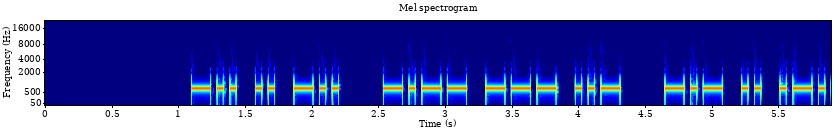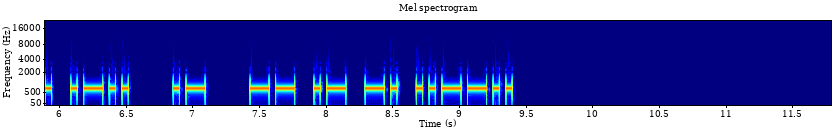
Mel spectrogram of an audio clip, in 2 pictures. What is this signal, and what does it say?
Morse code, heard as a keyed tone, about 25 wpm, 700 Hz. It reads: DID YOU KILL A MAN?
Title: Sentences from Top 1400 Words 25wpm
